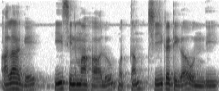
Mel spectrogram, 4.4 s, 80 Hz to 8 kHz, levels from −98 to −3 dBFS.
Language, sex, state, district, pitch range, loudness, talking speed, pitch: Telugu, male, Telangana, Karimnagar, 105-135 Hz, -19 LUFS, 95 wpm, 120 Hz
